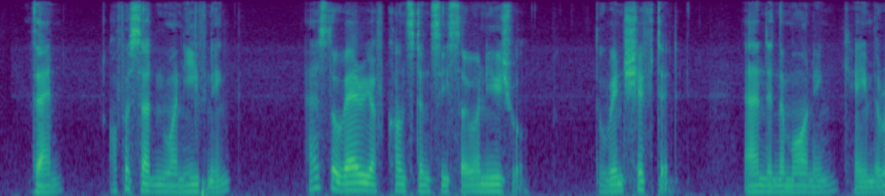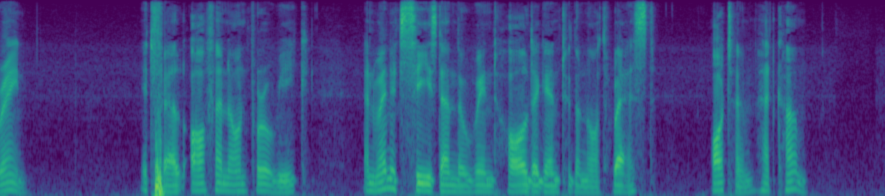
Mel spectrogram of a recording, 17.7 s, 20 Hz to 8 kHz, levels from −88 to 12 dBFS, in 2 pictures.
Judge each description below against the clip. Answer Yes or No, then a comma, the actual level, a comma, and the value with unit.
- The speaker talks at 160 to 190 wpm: Yes, average, 165 wpm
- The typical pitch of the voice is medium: No, very low, 95 Hz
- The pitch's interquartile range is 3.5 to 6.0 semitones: No, narrow, 2.5 semitones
